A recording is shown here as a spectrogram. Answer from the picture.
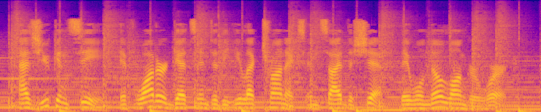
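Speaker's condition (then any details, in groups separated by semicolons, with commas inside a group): No condition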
